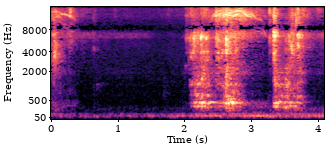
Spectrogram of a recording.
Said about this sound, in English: We're gonna add a little bit of seltzer water.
